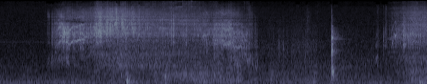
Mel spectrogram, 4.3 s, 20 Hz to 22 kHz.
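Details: 1988 GMC C7000 dump truck fluid reservoir, openings stoppered and pressurised with compressed air under soapy water: irregular wet fizzing and bubble popping with a sharp snap at the leak, later brazed with acetylene torch; air leak.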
